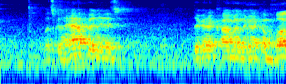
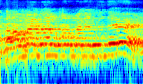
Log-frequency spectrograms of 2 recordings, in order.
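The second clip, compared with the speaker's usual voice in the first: high, loud laughing protest; mock helplessness with a laugh; exasperated retort; 11 semitones higher, 7 dB louder, faster than usual. Acted exasperation at her list.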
